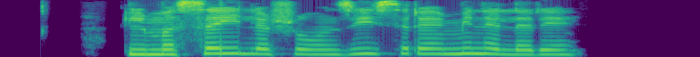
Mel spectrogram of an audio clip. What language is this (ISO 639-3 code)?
pus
